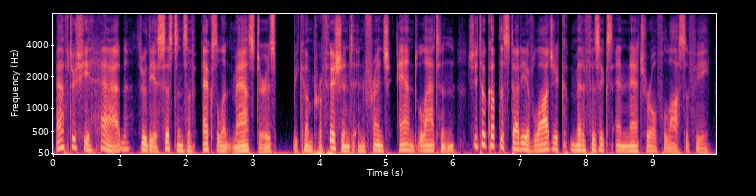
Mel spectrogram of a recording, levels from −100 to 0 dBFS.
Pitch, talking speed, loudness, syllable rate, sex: 110 Hz, 155 wpm, -19 LUFS, 5.2 syllables/s, male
